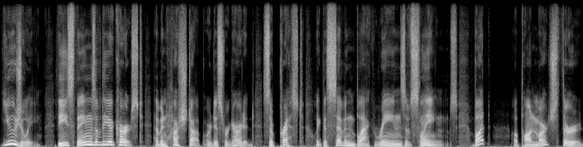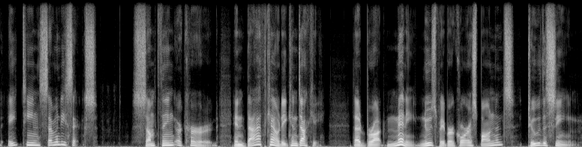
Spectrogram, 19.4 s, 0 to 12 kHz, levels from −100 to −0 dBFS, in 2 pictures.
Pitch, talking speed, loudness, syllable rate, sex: 145 Hz, 120 wpm, -20 LUFS, 4.3 syllables/s, male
